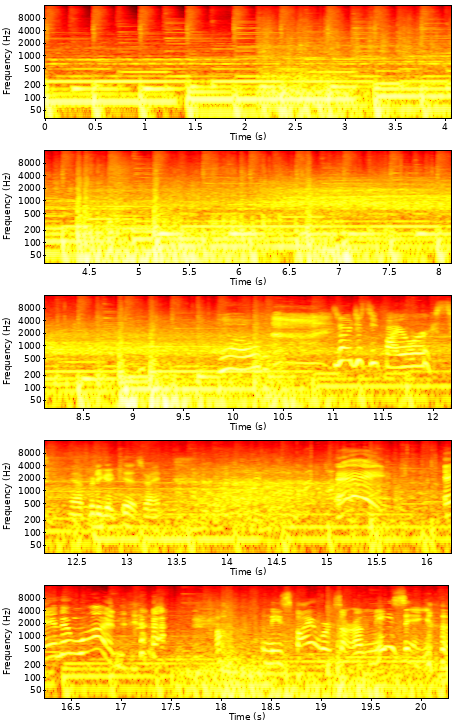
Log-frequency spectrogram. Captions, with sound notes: [fireworks exploding] [cheering] [gasps] Did I just see fireworks? Yeah, pretty good kiss, right? Hey! And they won! [laughing] These fireworks are amazing!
